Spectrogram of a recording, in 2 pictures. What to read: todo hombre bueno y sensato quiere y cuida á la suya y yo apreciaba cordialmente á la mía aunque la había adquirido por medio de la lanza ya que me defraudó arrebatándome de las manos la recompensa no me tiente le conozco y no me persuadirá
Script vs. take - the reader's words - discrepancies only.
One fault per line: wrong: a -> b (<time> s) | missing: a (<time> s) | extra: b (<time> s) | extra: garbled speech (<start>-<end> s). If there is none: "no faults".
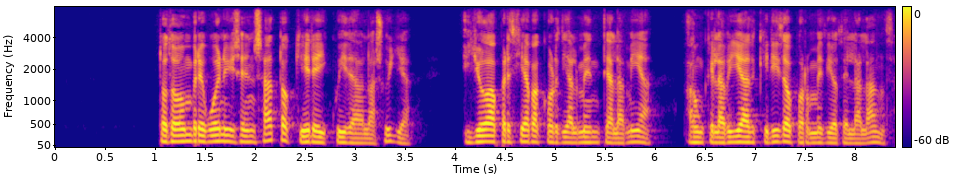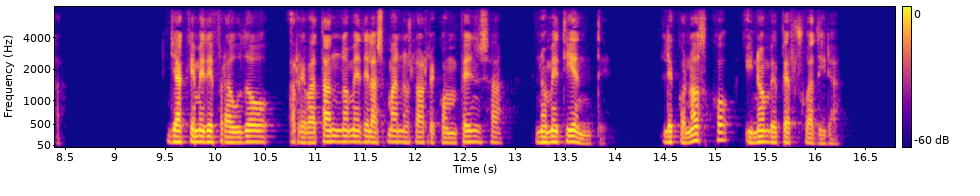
no faults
